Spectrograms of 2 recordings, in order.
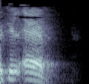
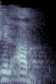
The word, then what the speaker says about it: الآب: وفرق بين كلمة الأب وكلمة الآب. كلمة الآب عندهم هم اللي هو الآب، ما بيسموش الأب، بيسموه الآب، عشان برضو لما تناقش صوتيا تنطقها مظبوط، الآب والابن والروح القدس، مش الأب والابن والروح القدس.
